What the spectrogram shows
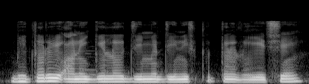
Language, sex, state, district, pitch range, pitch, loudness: Bengali, male, West Bengal, Cooch Behar, 120-135 Hz, 125 Hz, -13 LUFS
